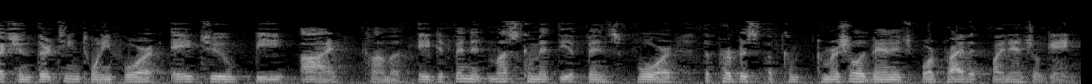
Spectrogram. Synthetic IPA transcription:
ɛkʃɨ̃nθɜ˞tʰĩntʰw̥ɛ̃ɾ̃ifɔɹeɪtʰʉb̥iʔaɪ | kʰɑməɨdɨfɛ̃ndɨ̃nʔmʌskʰəmɪt̪̚ðiɨfɛ̃nsfə˞ | ðɨpʰɜ˞pɨsʌv̥kʰkʰəmɜ˞ʃl̩ˠədvæ̃ɾ̃ɪd͡ʒə˞pʰɹ̥aɪvɨtfãɪ̃næ̃nʃl̩ˠɡẽɪ̃n

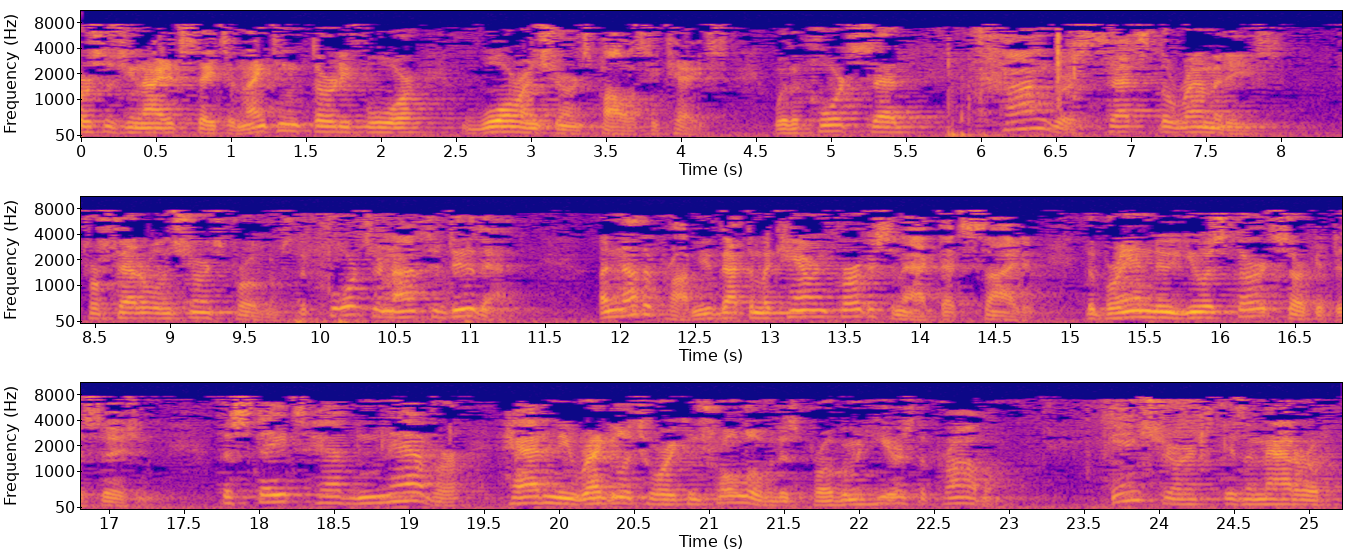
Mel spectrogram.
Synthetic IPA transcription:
ɜ˞sɨzjʉnaɪɾɨd̥steɪtsɨ̃nãɪ̃ntʰĩnθɜ˞ɾifɔɹ | wɔɹɨ̃nʃʊɹɨ̃nspʰɑ̰lˠəsikʰḛɪs | wə˞ðɨkʰɔɹtsɛd̚kʰɑ̃ŋɡɹɨ̰sɛtsðəɹɛmɨɾḭz̥ | fə˞fɛɾə˞l̩ˠə̃nʃʊɹɨ̃nspʰɹ̥oʊɡɹæ̰̃mzðɨkʰɔɹtsə˞nətʰɨdɨðæ̰ɾ | ənʌðə˞pʰɹ̥ɑ̰bl̩̃mjʉvɡɑt̪̚ðɨmɨkʰɛɹɨ̃nfɜ˞ɡɨsɨ̃næ̰k̚t̪̚ðɨtsaɪɾɨ̰d̪̚ | ðɨbɹæ̃nːʉjʉɛsθɜ˞d̥sɜ˞kɨt̚d̥ɨsɪʒɨ̰̃n̩ | ðɨsteɪtshɨvnɛvə̰˞ | ɨɾɛniɹɛɡjl̩ˠətʰɔɹikʰɨ̃n̩tʰɹ̥oʊlˠoʊvə˞ðɪspʰɹ̥oʊɡɹæ̃mɨ̃nɦiɹɨzðəpʰɹ̥ɑblə̰̃m | ɪ̃nʃʊɹɨ̃nsɨzɨmæɾə˞ʌv̥

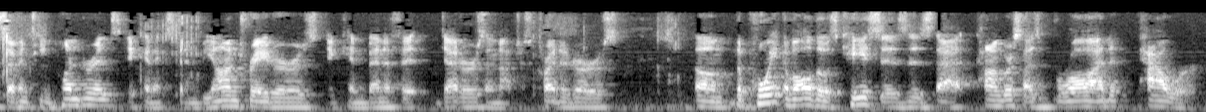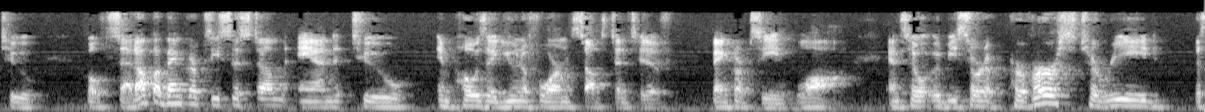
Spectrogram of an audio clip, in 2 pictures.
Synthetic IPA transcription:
sɛvɨ̃ntʰĩnhʌ̃ndɹɨdzɨt̚kʰɨ̃nɨkspɛ̃nbiɑ̃ntʰɹ̥eɪɾə˞zɨt̚kʰɨ̃nbɛnɨfɪt̚d̥ɛɾə˞zɨ̃nːət̚d̥ʒ̥ʌskʰɹ̥ɛɾɨɾə˞z̥ | ðəpʰɔ̃ɪ̃ntʌvɔlˠðoʊz̥kʰeɪsɪzɪzðɨt̚kʰɑ̃ŋɡɹɨshɨzbɹɔd̚pʰaʊə˞ɾɨ | b̥oʊθsɛɾʌpəbæ̃ŋkɹɨpsisɪstə̃mɨ̃ntʰɨɨ̃mpʰoʊzɨjʉñɨfɔɹmsʌb̥stɨ̃ntʰɪv | b̥æ̃ŋkɹɨpsilɔ | ʔɨ̃nsoʊɨʔ̚wɨd̚bisɔɹɾʌv̥pʰə˞vɜ˞stʰɨɹid̪̚ðɨ

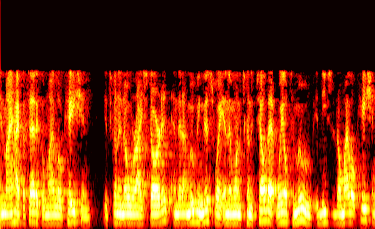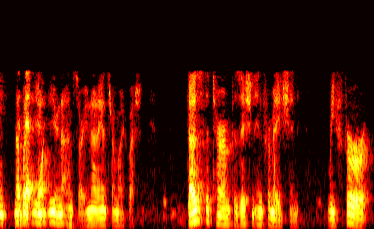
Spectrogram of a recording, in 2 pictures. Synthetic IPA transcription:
ɨ̃nmaɪɦaɪpɨθɛɾɨkl̩ˠmaɪloʊkʰeɪʃɨ̃n | ɨtsɡ̥ʌñɨnoʊwə˞aɪstɑɹɾɨɾɨ̰̃nðɨɾãɪ̃muvɪ̃ŋðɪsweɪɨ̃nðɨ̃nwə̃nɨtsɡ̥ʌnɨtʰɛlˠðɨʔwʔeɪlˠtʰɨmuvɨtⁿnidz̥tʰɨnoʊmaɪloʊkʰeɪʃɨ̃nnoɨtbʌðɨt̚ɪ̃əãɪ̃msɑ̰ɹijə˞nəɾæ̃nsə˞ɪ̃ŋmaɪkʰw̥ɛ̰st͡ʃn̩ | d̥ʌzðɨtʰɜ̃˞mpʰɨzɪʃɨ̃nɪ̃ɱfə˞meɪʃɨ̃n | ɹifɜ˞

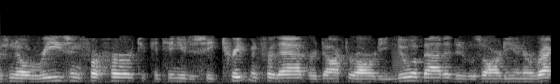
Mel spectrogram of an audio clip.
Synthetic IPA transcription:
ʌznoʊɹizɨ̃nfə˞ə˞ɾɨkʰɨ̃n̩tʰɪ̃njʉɾɨsik̚tʰɹ̥it̚mɨ̃ntfə˞ðɨt̚hə˞dɔk̚tə˞l̩ˠɹɛɾinjuəbaʊɾɨɾɨt̚wʌzl̩ˠɹɛɾiɪ̃ñə˞ɛ

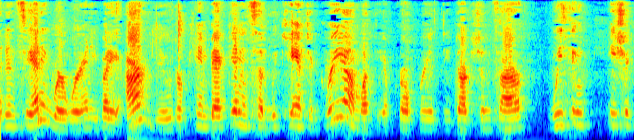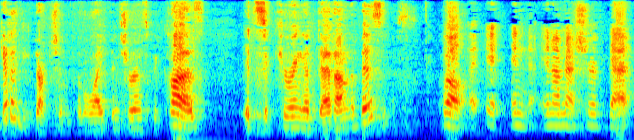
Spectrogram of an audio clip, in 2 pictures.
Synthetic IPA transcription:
aɪdɪdⁿn̩tsiɛñiwɛɹwə˞ɛñibɑɾiʔɑɹɡjʉɾə˞kʰẽɪ̃mbækɨ̃nɨ̃nsɛd̚wikʰæ̃ntɨɡɹiə̃nwʌt̪̚ðiɨpʰɹ̥oʊpɹiɨt̚d̥ɨdʌkʃɨ̃nzə˞ | wiθɪ̃ŋk̚ | hiʃɨd̚ɡɛɾɨdɨdʌkʃɨ̃nfə˞ðəlaɪfɨ̃nʃʊɹɨ̃nsb̥ɨkʰʌz | ɨtsɨkʰj̥ʊɹɪ̃ŋɨdɛɾn̩ðəbɪznɨs | wɛlˠɨ̃nɨ̃nãɪ̃mnɨtʃʊɹʌvðɨ̰t̚

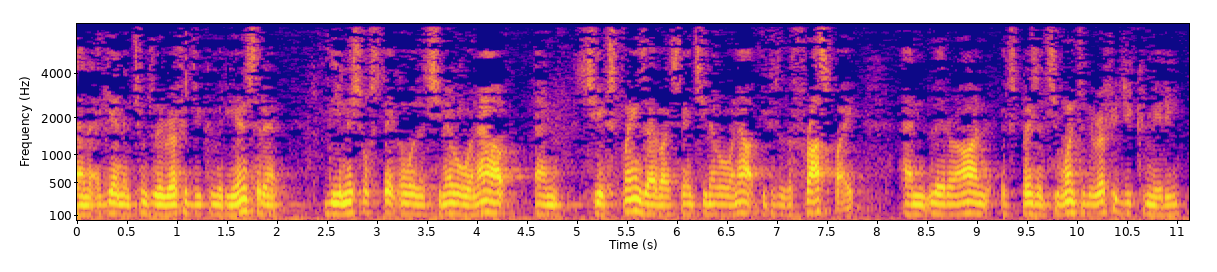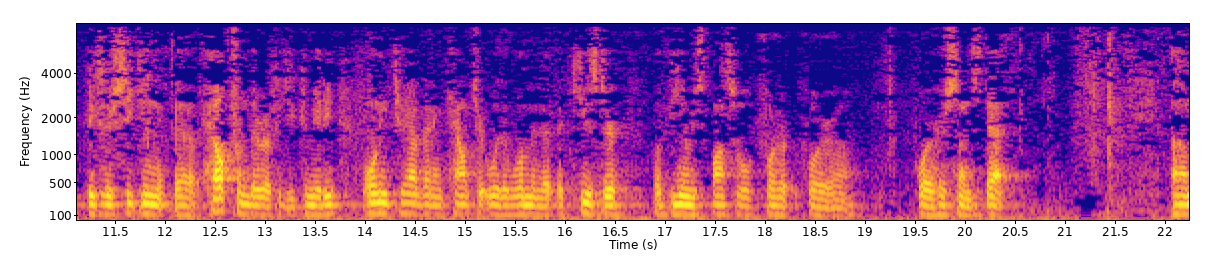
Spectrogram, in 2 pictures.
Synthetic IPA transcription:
ɨ̃nɨ̰ɡɛ̃nɨ̃ntʰɜ̃˞mzʌvðɨɹɛfjʉd͡ʒikʰəmɪɾiɪ̃nsɨɾɨ̃n | ðiɨnɪʃl̩ˠsteɪt̚mə̰̃nʔwʌzðɨtʃinɛvə˞wɛ̃ɾ̃aʊɾ | ɨ̃n | ʃiɨksplẽɪ̃nzðɨt̚b̥aɪseɪɪ̃ŋʃinɛvə˞wɛ̃ɾaʊt̚b̥ɨkʰʌzʌvðəfɹɑspaɪɾ | ɨ̃nleɪɾə˞ə̃n | ɨksplẽɪ̃nzðɨtʃiwɛ̃ntʰɨðɨɹɛfjʉd͡ʒikʰɨmɪɾi | b̥ɨkʰʌzðə˞sikɪ̃ŋ | hɛlˠpfɹʌ̃mðɨɹɛfjʉd͡ʒikʰɨmɪɾi | ʔõʊ̃nliɾɨːvðɨɾɨ̃nkʰãʊ̃ntʰə̰˞wɪðəwʊmɨ̃nðɨɾɨkʰj̥ʉzd̚ə˞ | ʔʌvbiɪ̃ŋɹɨspɑ̃nsəbl̩ˠfə˞fə˞ | fə˞ə˞sʌ̃nzdɛθ

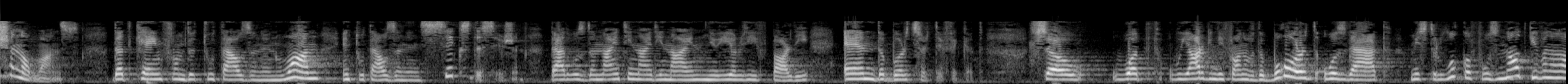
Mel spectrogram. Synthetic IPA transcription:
ʃənəl̩ˠwʌ̰̃nz̥ | ðɨtkʰẽɪ̃ɱfɹʌ̃mðɨtʰuθaʊzə̃ndɨ̃nwʌ̃nɨ̃ntuθaʊzə̃ndɨ̃nsɪksd̥ɨsɪ̰ʒɨ̰̃nðæt̚wʌzðənãɪ̃ntĩnːãɪ̃ntinãɪ̃nːʉjiɹiv̥pɑɹɾiɨ̃nðəbɜɹd̥sə˞tɪfɪkɨtsoʊwʌtwiɑɹɡɨ̃nfɹʌ̃ntɔvðəbɔɹdwʌzðət | mɪstə˞lʊkəfwʌznət̚ɡ̥ɪvə̃nə̃n

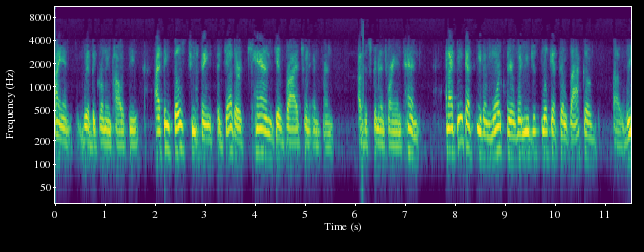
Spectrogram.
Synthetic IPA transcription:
ɪɨ̃nswɪðɨɡɹõmɪ̃ŋpʰɑlˠəsizʔaɪθɪ̃ŋk̚ðoʊz̥tʰʉθɪ̃ŋz̥tʰɨɡɛðə˞kʰɨ̃nɡɪvɹaɪz̥tʰəɨ̃nɪ̃ɱfɹɨ̃ns | ʔʌvdɨskɹ̥ɪ̃mɨnɨtʰɔɹiɨ̃ntʰɛ̃nt | ɨ̃ɾ̃aɪθɪ̃ŋk̚ðætsivɨ̃nmɔɹkʰl̥ɪɹwɨ̃njɨd͡ʒʌstˡlʊkɨt̪̚ðəlækʌv | ɹi

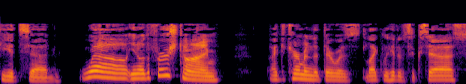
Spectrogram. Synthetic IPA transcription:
hiɨd̥sɛd̚ | wɛlˠjɨñoʊðəfɜ˞stʰãɪ̃m | ʔaɪdɨtʰɜ˞mɨ̃nðɨt̪̚ðə˞wʌzlaɪklihɪɾʌv̥sɨksɛs

